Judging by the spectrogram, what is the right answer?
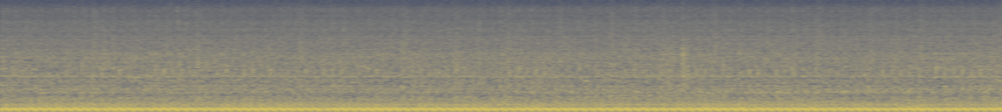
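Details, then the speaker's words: Subaru Impreza WRX rally car engine, taken from a crashed car and never run by the owner, on its first startup after a missing main relay was plugged in: a steady low idle with a smooth pulse and no knocks or rattles. Normal idle. "So I'm very happy. Fantastic result to have the engine fire up with no knocks and no rattles. And yes, that was a genuine first startup."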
